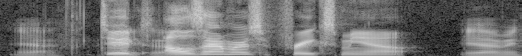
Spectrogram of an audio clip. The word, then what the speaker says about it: Alzheimer's: Yeah, like you just as you have Alzheimer's. Al- I called it Old timers.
